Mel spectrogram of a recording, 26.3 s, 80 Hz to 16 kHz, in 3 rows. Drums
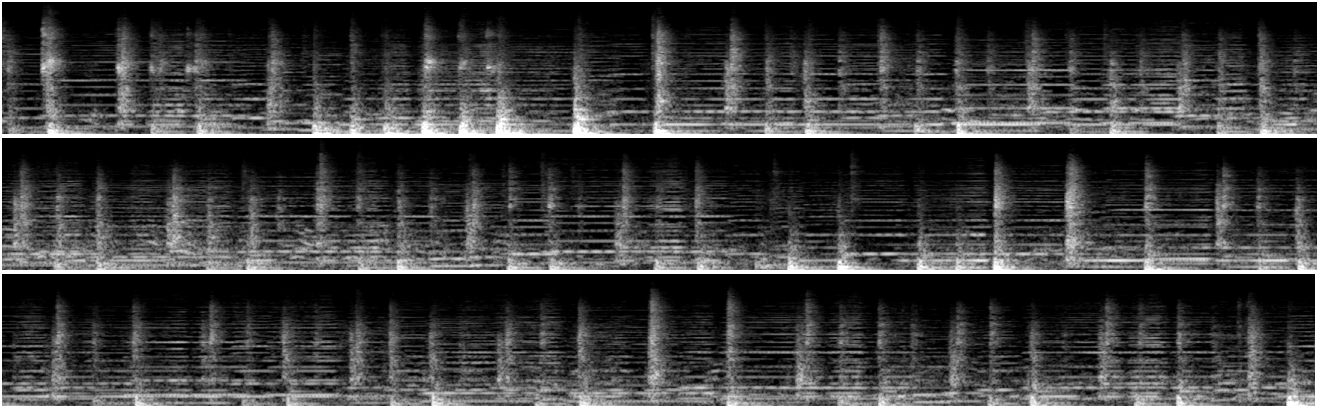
2.1 4.6

